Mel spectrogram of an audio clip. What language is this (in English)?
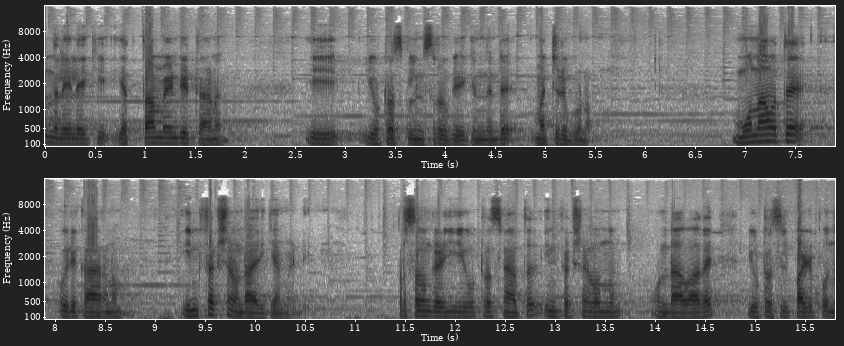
Malayalam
